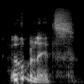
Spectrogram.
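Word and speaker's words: Ooblets: new indie game obletz I believe it's pronounced obletz uh that was interesting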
